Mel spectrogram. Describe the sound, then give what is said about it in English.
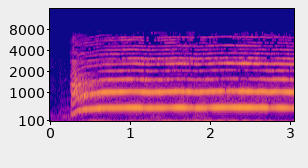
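A man lets out one long, loud scream, a held high-pitched cry that swoops up at the start and then stays steady for nearly three seconds, with no other talking, as he rides a bike down a street at increasing speed, about 60 miles an hour, unable to see. “As I screamed going down the street at increasing speeds, doing the front wheel about 60 miles an hour, and I couldn't see.”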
